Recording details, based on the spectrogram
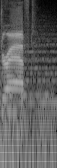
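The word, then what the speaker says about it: draught: It is the draft of Lemuria that allowed me to live for so long. Yes, I know it's pronounced draft.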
